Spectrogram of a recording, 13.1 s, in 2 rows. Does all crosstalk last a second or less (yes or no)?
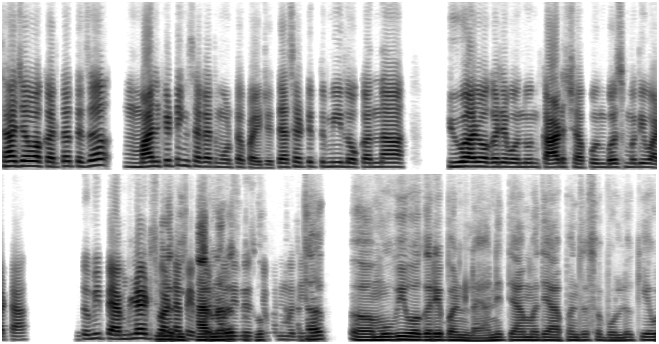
no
